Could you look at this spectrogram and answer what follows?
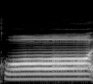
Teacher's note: خا کو بھی ہم موٹا پڑھیں گے کیونکہ خا بھی حروف مستعلا میں سے ہے تو خا کی آواز کھردری ہوتی ہے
